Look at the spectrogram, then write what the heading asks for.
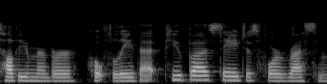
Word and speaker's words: pupa: Again, this is not pronounced pupae, but I did give you the Latin spelling there. It's pronounced pupa, okay?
